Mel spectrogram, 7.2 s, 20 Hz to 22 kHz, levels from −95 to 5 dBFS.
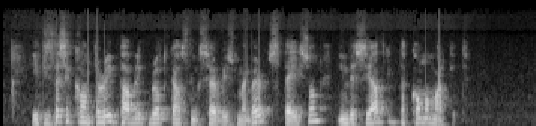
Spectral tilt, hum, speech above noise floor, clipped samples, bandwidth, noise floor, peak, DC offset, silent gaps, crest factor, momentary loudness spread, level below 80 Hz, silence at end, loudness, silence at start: -6.5 dB/octave; none; 44 dB; under 0.1%; 15.5 kHz; -63 dBFS; -2 dBFS; under 0.1%; none; 18 dB; 7 LU; -54 dBFS; 1.25 s; -20 LUFS; 0.15 s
